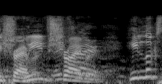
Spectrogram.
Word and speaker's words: Liev: Live? What is he? Pronounce his name. Liev Schreiber.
